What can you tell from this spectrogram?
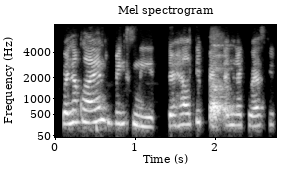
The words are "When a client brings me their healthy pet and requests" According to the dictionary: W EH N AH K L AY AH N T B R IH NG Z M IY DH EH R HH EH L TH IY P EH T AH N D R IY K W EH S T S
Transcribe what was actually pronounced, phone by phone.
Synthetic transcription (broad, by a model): W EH N AH K L AY AH N T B IH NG S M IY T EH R HH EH L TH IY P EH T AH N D R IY K W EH S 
